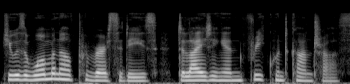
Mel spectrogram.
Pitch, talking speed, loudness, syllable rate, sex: 190 Hz, 170 wpm, -18 LUFS, 5.6 syllables/s, female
